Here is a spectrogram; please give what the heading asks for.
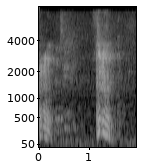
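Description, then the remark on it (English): A man coughs twice, fairly loud, during a Bible study: a rough, throaty burst at the start, then a second stronger cough about a second later, with no talking in between. “And I'm coughing.”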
